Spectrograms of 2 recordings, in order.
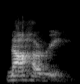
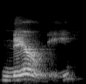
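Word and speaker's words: Nahri: to say her name, Nahari. Oh, okay. Nahari, yeah. Nahari. Well, and I said the worst one I looked up, it said Neri.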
